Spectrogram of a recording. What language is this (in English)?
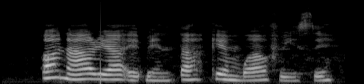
Igbo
